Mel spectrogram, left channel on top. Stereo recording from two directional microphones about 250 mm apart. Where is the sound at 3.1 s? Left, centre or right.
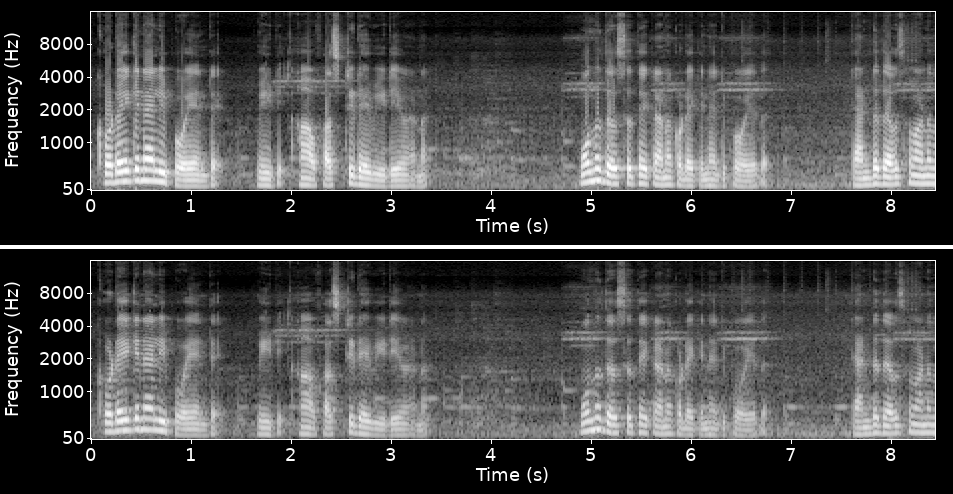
Centre.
